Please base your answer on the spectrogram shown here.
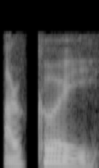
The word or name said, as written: Arcueil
